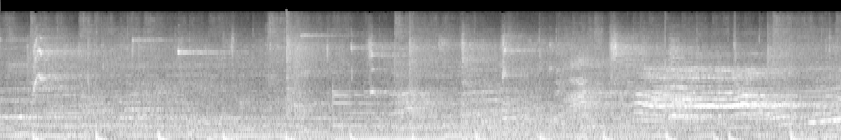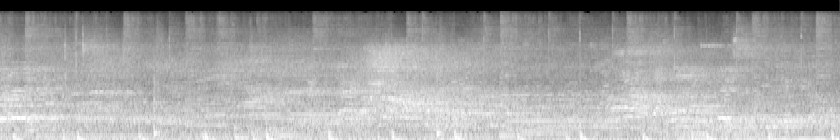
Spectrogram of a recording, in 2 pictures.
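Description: Doubles badminton play on an indoor court: repeated short, sharp knocks of racket strings on the shuttlecock and of players' shoes on the court floor, with players calling out about six seconds in and again near the end.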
